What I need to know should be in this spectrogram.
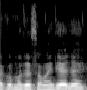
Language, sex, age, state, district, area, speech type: Odia, male, 60+, Odisha, Mayurbhanj, rural, spontaneous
